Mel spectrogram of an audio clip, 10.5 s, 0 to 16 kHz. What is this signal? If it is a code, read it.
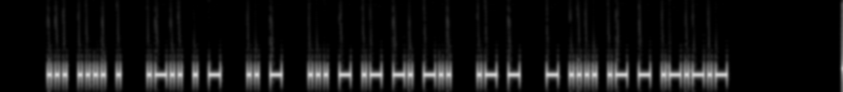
Morse code, heard as a keyed tone, about 25 wpm, 700 Hz. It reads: SHE LET IT STAND AT THAT.
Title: Sentences from Top 1000 Words - Review Part 1 - 25wpm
